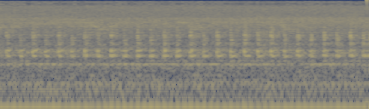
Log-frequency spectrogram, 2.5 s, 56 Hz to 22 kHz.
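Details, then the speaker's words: 2008 PT Cruiser salvage-auction car at idle: a quick, even chirping pulse over a low idle rumble, which goes away as soon as throttle is applied; suspected pulley underneath, cause not confirmed. "like a pulley or something under there is uh making a little it goes right away though as soon as you give it some gas"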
